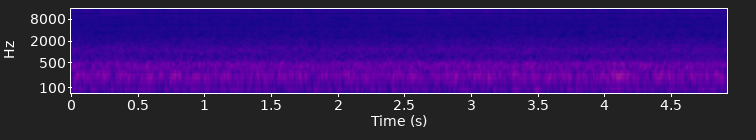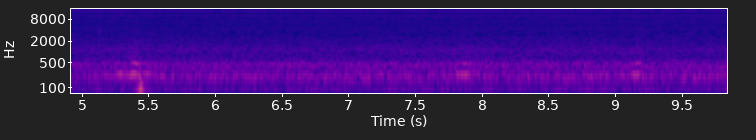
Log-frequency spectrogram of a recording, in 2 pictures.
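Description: A dense, steady hum of a summer swarm of honey bees buzzing together fills the air, continuous and moderately faint, with a soft thump partway through.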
